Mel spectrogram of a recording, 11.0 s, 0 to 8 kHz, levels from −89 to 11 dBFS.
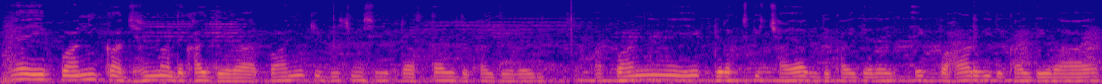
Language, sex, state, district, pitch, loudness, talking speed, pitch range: Hindi, male, Chhattisgarh, Bilaspur, 140 Hz, -31 LUFS, 210 wpm, 130-150 Hz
